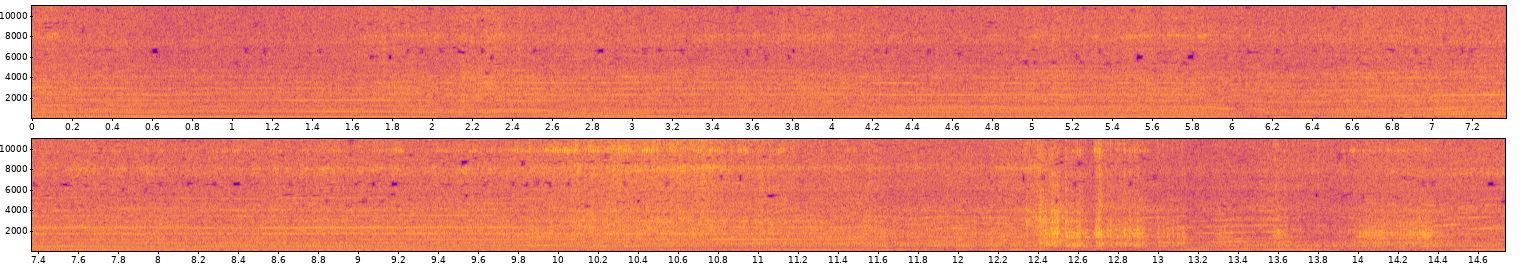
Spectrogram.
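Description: Heavy piling machinery running, an excavator-mounted vibratory pile hammer and an auger drilling rig, giving a loud, steady, strongly pitched drone. The pitch sags and recovers a few times, most deeply near the end, with a burst of harsher noise about twelve seconds in.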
